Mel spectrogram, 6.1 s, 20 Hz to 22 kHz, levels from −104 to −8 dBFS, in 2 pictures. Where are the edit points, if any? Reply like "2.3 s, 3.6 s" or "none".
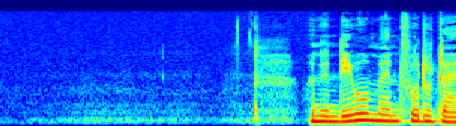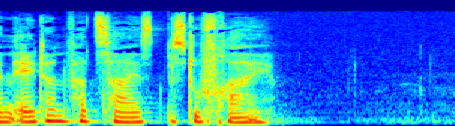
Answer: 1.9 s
